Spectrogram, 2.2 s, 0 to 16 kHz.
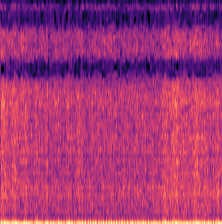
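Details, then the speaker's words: Evo 8 turbo engine after a fueling fix for power loss, full-load pull: loud, steady deep drone without stumbles or breaking up, clean healthy pull; knock clean across the board, AFR on target; normal. "Um, car runs good now. It's nice and smooth. Power band was nice and good."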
